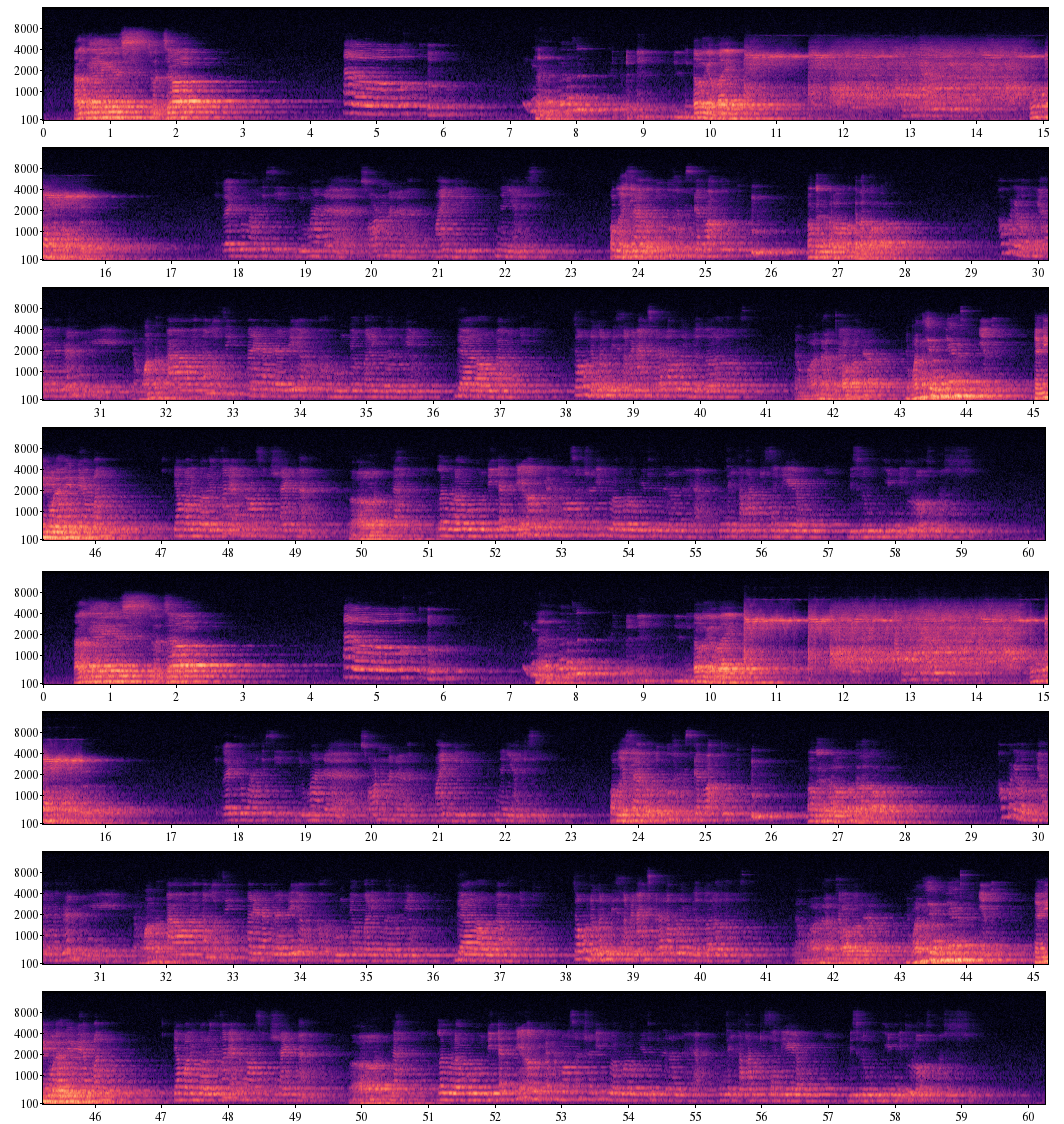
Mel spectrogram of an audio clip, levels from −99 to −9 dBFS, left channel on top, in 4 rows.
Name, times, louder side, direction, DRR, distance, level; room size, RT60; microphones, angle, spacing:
voice 1, 0.5-2.3 7.4-7.6 8.9-9.1 9.5-10.5 14.8-15.8 23.6-24.2 26.5-27.7 31.5-31.9 41.4-42.6 43.1-44.0 45.0-45.8 49.8-50.3, left 1 dB, 50° left, -3 dB, 1.1 m, -29 dB
voice 2, 4.5-5.4 5.8-5.9 7.2-8.1 12.9-13.7 17.7-20.6 20.9-21.4 21.8-22.5 23.7-25.4 25.7-25.8 29.4-31.3 32.0-35.9 36.3-37.6 38.1-40.6 41.9-42.5 44.2-44.3 45.4-46.2 47.2-49.3 50.4-50.6 51.1-55.1 55.4-56.8 57.3-59.2, right 1 dB, 15° right, -5 dB, 0.8 m, -39 dB
sound 1, 10.5-15.7, right 4 dB, 40° right, 0.4 m, -37 dB
6.2 x 3.1 x 5.1 m, 2.6 s
head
